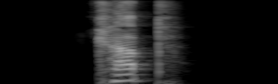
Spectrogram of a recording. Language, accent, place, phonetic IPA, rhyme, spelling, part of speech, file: German, Germany, Berlin, [kap], -ap, kapp, verb, De-kapp.ogg
- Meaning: 1. singular imperative of kappen 2. first-person singular present of kappen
